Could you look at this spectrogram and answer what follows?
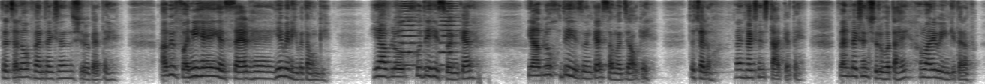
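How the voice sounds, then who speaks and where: A woman's voice: a little high, moderate pace, vocal fry, darkish tone. Chatty young woman with a sore throat. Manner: chatty, talks to the audience. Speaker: fan fiction storyteller. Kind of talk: casual story reading.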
